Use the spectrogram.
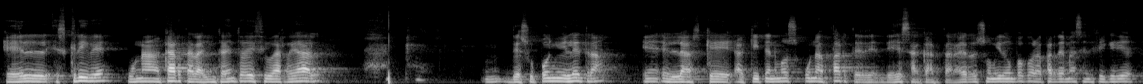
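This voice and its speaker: A man's voice: medium pitch, fairly even intonation, normal speed, darkish tone, muffled recording. A man with an accent from Spain giving a history lecture as a professor, in a discursive, semi-improvised way with asides and checking tags. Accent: Spain Spanish.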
